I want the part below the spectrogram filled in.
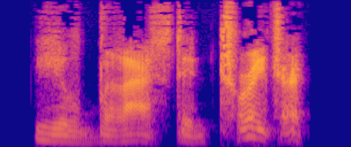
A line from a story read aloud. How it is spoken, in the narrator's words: hissed McGinty through his closed teeth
